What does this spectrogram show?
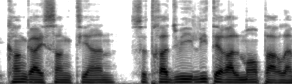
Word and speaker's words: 沧海桑田: capture cette transformation même l'expression sa sandian prononcée kangai santian se traduit littéralement par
